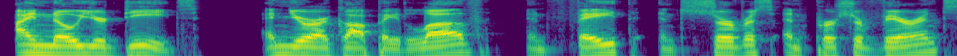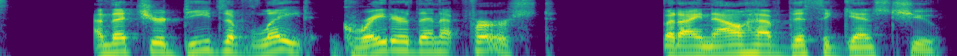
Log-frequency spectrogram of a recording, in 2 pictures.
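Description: A man presents a scripted Bible teaching podcast in a mid-range voice. He reads measured and deliberate, slowing down on key phrases for emphasis. His delivery is steady and earnest throughout. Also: medium pitch.

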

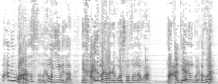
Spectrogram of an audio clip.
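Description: A man's voice: extremely high pitch, big pitch swings, very fast, faint music behind, voice pushed up, heavily acted. Man doing a furious cursing village father. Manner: shouting, cursing.

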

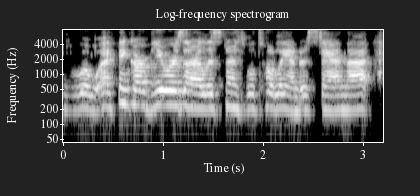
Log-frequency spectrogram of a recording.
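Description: A woman's voice: mid-range voice, steady tone, quick pace, a bit bright, dull audio. A woman hosting an interview, encouraging and affirming her guest. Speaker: interview host. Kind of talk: conversational interview.

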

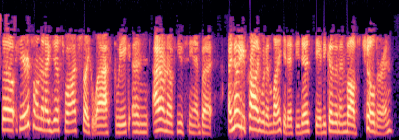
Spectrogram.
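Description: A woman's voice: mid-range voice, fairly quick, hardly any pauses, no echo. A woman in casual chat, rambling with many fillers and frequent laughs. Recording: dry, phone-like audio.

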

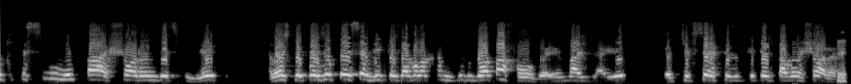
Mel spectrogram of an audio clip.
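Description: Animated high-voiced man telling stories. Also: gravelly, no echo, highs cut off. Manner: animated, rambling with many fillers. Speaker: guest athlete. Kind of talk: casual interview storytelling.

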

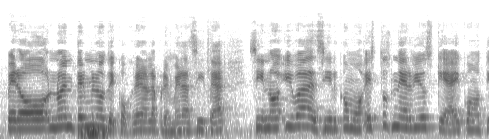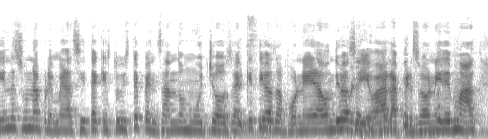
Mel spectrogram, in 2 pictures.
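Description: A woman's voice: medium pitch, fast, hardly any pauses, fairly bright tone. A young woman with a Mexican accent, co-hosting a podcast in a chatty, slangy way, laughing often. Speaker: podcast co-host. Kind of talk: casual chat.

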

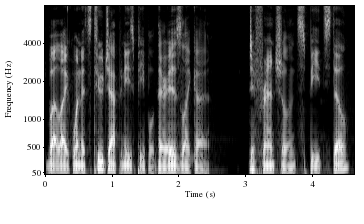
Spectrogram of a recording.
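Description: A young man in a casual interview, talking about learning Japanese, relaxed, often laughing and saying "like". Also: low-pitched, normal speed, smooth, no room sound, studio quality.

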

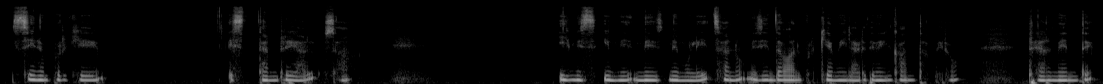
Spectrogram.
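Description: Young woman in her twenties, mellow, husky whisper, hesitant confessional vlogger. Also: medium pitch, no echo. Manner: soft whisper, hesitant and reflective. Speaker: art student.

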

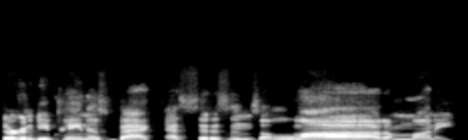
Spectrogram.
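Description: A man with a somewhat low voice chats loosely as a podcast guest. He rambles and circles back with fillers and restarts, middle-aged and relaxed in delivery. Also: normal speed. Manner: rambling, drawling talk with frequent fillers and restarts. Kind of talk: casual podcast chat.

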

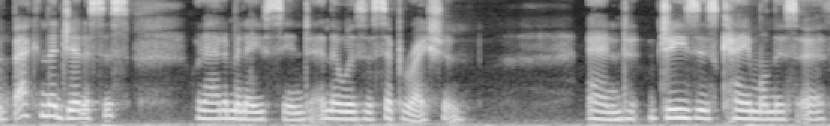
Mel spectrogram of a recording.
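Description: A woman's voice: fairly low pitch, gravelly, darkish tone. A woman guest in an interview, talking about her faith in an earnest, heartfelt and rambling way, with many fillers. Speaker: podcast guest.

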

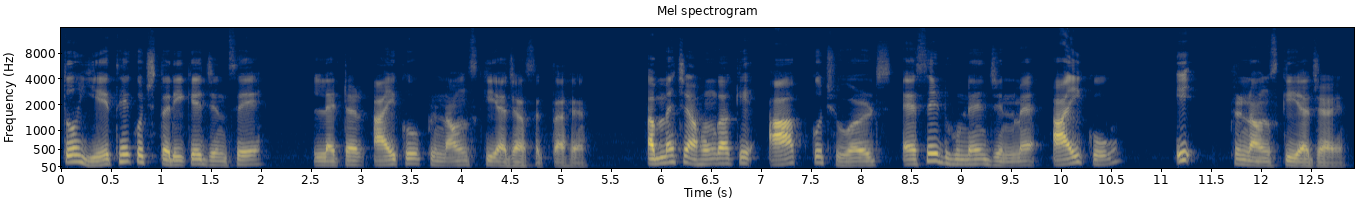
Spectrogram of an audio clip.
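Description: A man teaching English pronunciation, spelling words out letter by letter in a deliberate way. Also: lowish voice, very animated. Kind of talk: recorded language lesson.

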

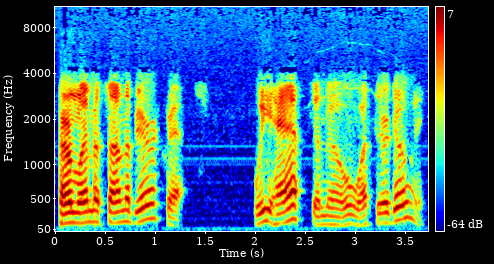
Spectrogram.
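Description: A man's voice: on the high side, expressive, normal speed, dry recording. Male author guest, rambling and blunt, heard over a tinny dry phone line. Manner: rambling, restarts phrases, blunt opinions. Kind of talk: casual interview talk.

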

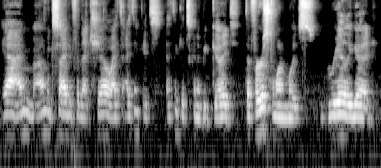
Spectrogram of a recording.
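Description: A man co-hosts a casual pop-culture chat, speaking informally with a keen fan's enthusiasm. He has a mid-range voice with little pitch movement at a normal pace, and the podcast audio sounds like an echoey room.

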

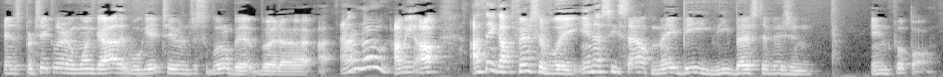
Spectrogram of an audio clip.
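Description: A man's voice: fairly high pitch, animated, a little fast, a bit bright. A man in his twenties co-hosting a casual sports podcast, rambling and often restarting his sentences. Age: 20s. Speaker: podcast co-host.

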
